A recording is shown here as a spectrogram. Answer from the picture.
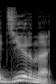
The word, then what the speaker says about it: Дирна: Диковинное для меня имя Харид произносилось с ударением на второй слог, а фамилия Дирна имела ударение на первый и явно о чем-то напоминала.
